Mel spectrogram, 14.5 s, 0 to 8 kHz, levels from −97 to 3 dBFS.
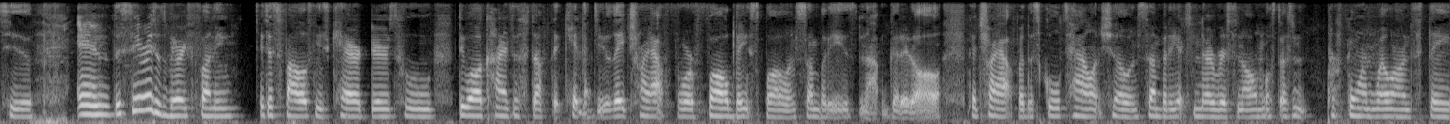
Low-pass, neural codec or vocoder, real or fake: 7.2 kHz; codec, 16 kHz in and 24 kHz out, 2.2 kbps, FireRedTTS-2 codec; fake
